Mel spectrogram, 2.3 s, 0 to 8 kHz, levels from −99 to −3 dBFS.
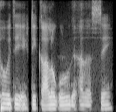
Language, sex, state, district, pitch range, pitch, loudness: Bengali, male, West Bengal, Cooch Behar, 100-110 Hz, 105 Hz, -19 LUFS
